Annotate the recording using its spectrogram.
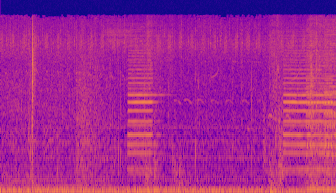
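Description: Car engines hum steadily in passing traffic.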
